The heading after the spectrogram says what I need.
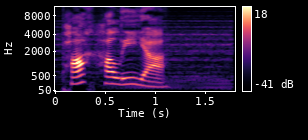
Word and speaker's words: Pahaliah: Cosmic ID card name, Pahaliah, pronounced Pahaliah.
